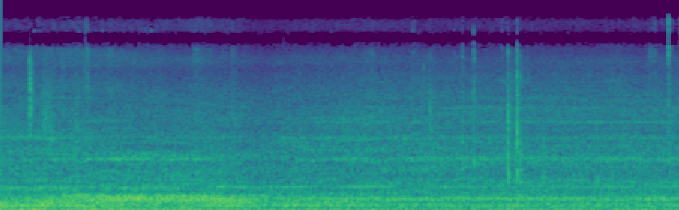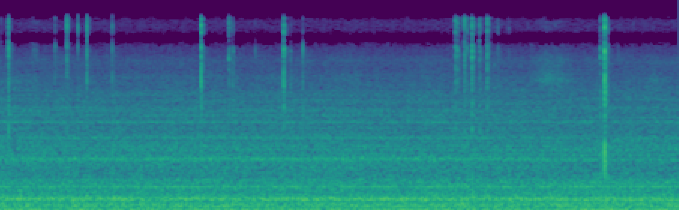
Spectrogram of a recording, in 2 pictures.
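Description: Steady low rumble inside a railway sleeper-car compartment, a bit louder for the first three seconds, with a faint steady hum and a handful of short, light clicks.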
